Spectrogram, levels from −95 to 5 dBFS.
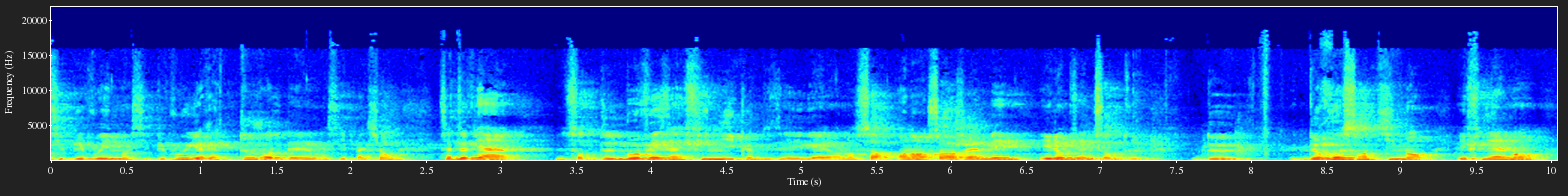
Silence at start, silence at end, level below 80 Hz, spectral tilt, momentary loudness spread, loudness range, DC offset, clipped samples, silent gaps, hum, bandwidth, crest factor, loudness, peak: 0 s; 0 s; -56 dBFS; -6.5 dB/octave; 11 LU; 2 LU; under 0.1%; under 0.1%; none; none; 17 kHz; 16 dB; -22 LUFS; -4 dBFS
